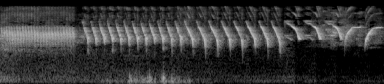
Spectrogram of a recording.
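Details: Young canary song meant to stimulate other canaries to sing, opening with a buzzy sustained note, then a rapid rattling trill of sweeping notes and a few slower clear swoops.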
